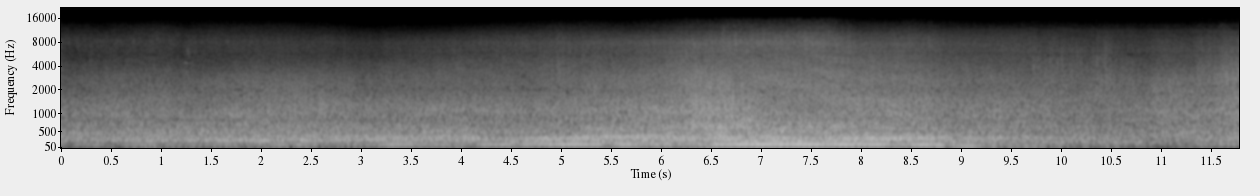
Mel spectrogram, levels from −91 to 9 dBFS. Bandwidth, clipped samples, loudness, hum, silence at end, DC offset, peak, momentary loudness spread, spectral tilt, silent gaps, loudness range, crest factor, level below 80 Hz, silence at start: 13.5 kHz; under 0.1%; -23 LUFS; none; 0 s; under 0.1%; -6 dBFS; 10 LU; -6 dB/octave; none; 7 LU; 16 dB; -52 dBFS; 0 s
